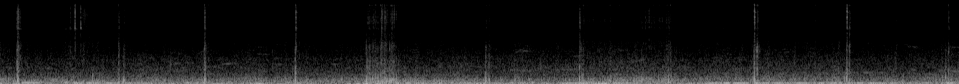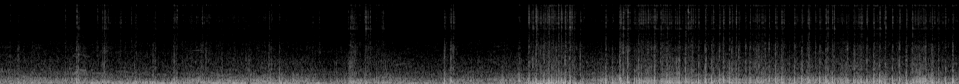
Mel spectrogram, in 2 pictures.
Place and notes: Elm St, Dallas, TX, USA - USA Luggage Bag Drag #11 (Night)
Recorded as part of the 'Put The Needle On The Record' project by Laurence Colbert in 2019.
Texas, United States, 2 October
